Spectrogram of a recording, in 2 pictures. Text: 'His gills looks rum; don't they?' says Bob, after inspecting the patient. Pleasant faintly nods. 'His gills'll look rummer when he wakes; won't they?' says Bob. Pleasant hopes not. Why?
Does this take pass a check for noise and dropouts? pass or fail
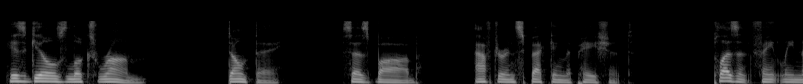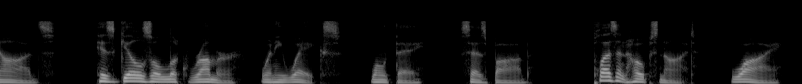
pass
